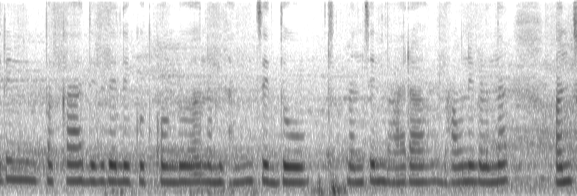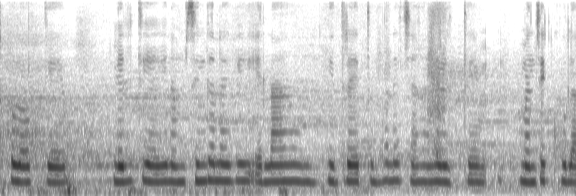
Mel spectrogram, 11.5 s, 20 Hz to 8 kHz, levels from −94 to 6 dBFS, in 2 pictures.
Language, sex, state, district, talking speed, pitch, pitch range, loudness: Kannada, female, Karnataka, Chamarajanagar, 120 wpm, 245 Hz, 240-255 Hz, -26 LUFS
